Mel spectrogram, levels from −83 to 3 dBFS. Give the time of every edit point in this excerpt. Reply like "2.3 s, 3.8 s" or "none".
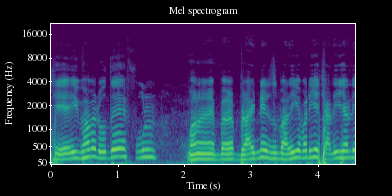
none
